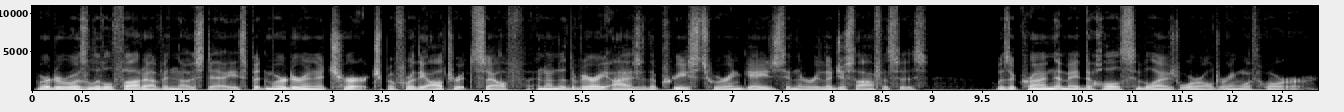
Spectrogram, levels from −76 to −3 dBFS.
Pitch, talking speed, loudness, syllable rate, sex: 105 Hz, 205 wpm, -17 LUFS, 5.6 syllables/s, male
